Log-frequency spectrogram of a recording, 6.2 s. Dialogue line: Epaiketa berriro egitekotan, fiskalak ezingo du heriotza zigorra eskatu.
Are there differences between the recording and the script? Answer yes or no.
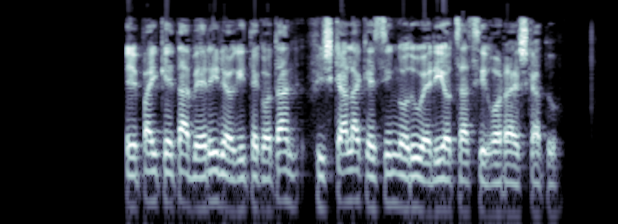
no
